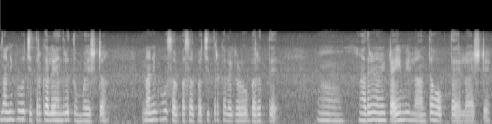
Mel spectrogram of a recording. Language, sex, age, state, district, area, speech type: Kannada, female, 30-45, Karnataka, Shimoga, rural, spontaneous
